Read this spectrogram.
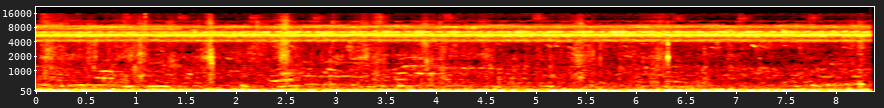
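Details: Crickets at the Buzima homestead, among pastured cattle and sheep, keep up a steady, high, shimmering trill with no breaks, over a low rural rumble and a few faint clicks.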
